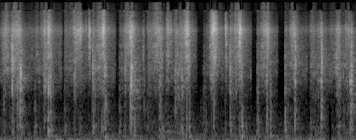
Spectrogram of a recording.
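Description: Tarot cards handled and shuffled by hand, a quick run of close, quiet riffling and flicking bursts with short pauses between them, with no talking.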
